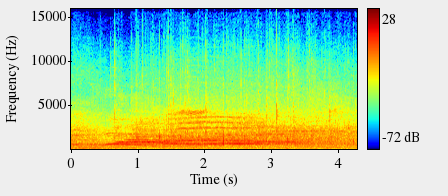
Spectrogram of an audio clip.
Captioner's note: audience cheering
